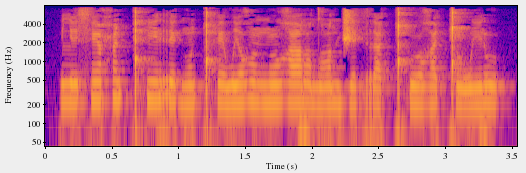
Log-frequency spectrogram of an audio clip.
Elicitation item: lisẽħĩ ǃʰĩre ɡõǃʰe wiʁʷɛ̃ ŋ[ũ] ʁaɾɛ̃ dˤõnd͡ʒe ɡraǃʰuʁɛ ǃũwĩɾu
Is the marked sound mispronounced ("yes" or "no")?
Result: no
